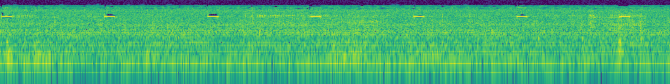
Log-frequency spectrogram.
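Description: Faint electric motor and gear whine of an RC rock crawler creeping slowly up a steep rock face, with a faint high tick about once a second.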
